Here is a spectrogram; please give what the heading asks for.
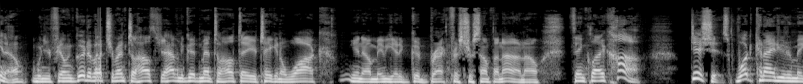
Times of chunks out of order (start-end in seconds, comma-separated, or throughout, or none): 0.96-1.00, 7.23-7.32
